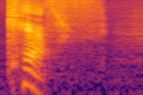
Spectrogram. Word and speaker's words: calf: Calf, bezerro. Veja, esse L não é pronunciado.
